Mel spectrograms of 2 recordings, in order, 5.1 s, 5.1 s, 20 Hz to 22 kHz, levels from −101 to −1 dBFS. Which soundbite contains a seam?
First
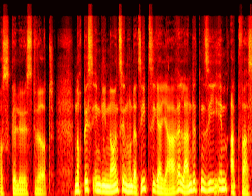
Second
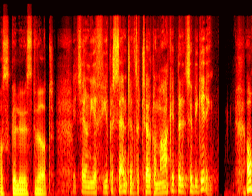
second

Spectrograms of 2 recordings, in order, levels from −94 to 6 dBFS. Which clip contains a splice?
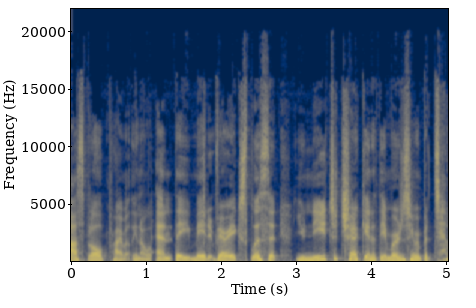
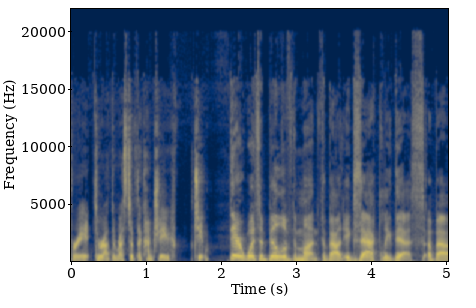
first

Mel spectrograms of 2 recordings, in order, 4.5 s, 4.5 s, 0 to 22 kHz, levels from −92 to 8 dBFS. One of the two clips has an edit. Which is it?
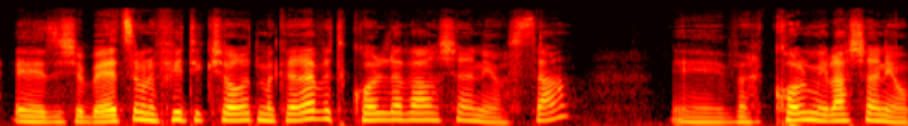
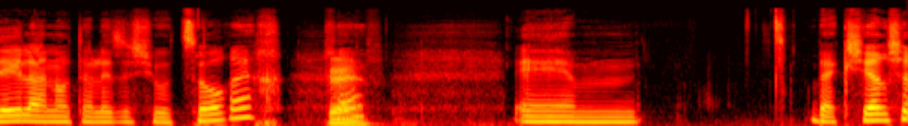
second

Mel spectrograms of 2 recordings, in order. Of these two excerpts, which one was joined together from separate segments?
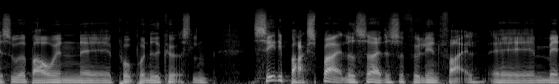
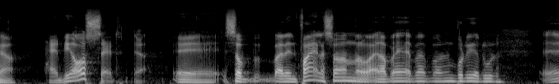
first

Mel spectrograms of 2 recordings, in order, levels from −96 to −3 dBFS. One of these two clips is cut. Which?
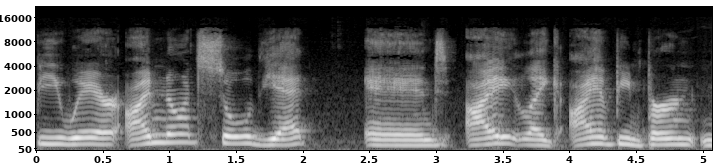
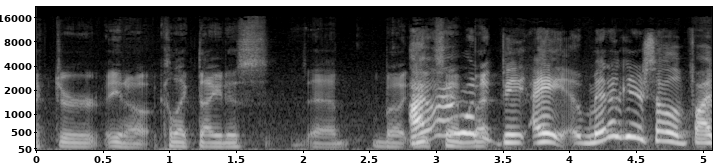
first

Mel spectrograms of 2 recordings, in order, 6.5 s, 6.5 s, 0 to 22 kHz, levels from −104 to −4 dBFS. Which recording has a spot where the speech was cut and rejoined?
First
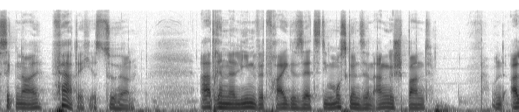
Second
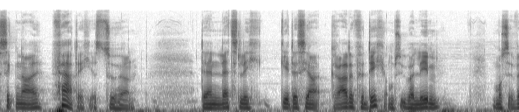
second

